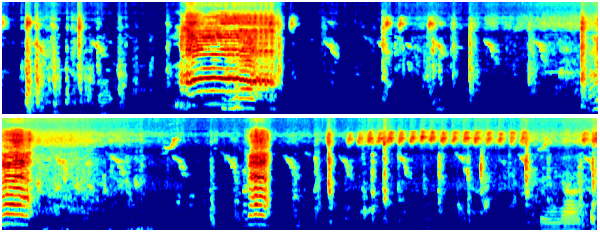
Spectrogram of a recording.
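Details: Breeding-stock sheep kept in a pen at Kampung Tanjungjaya, Desa Tanjung, Cipunagara, Subang: three loud, quavering bleats with a wavering tremolo, the last one short, separated by quieter stretches of faint high calls and pen noise.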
